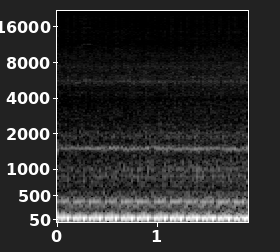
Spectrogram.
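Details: 2000 Chevrolet K3500 pickup, 7.4L (454) big-block gas V8, 147,000 miles, just remote-started. Idles with a deep, even rumble and steady low throb, no knocks or misses: normal idle.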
